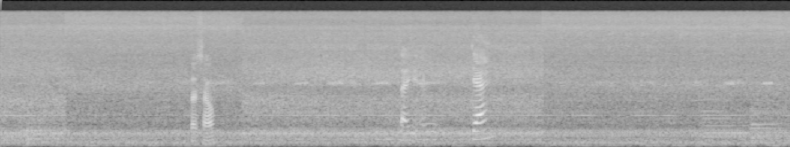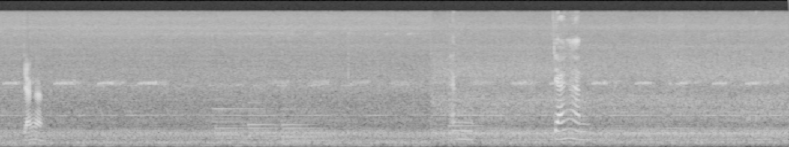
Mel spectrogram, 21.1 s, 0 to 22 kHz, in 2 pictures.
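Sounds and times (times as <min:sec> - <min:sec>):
soft background music: 0:00.0 - 0:01.6, 0:08.7 - 0:21.0
steady low hum: 0:00.0 - 0:21.0.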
